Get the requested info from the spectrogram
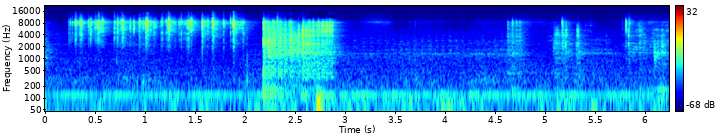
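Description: Three six-sided dice rattling and clattering as they are rolled: a rapid run of clicks for about two seconds, a short rush as they tumble across the table, then a few light clicks near the end.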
